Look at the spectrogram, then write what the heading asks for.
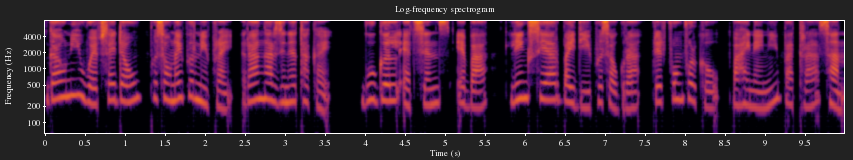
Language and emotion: Bodo, neutral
